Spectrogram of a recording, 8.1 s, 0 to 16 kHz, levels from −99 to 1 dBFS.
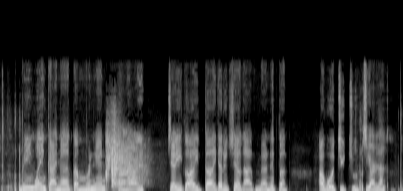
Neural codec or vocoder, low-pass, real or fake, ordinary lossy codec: codec, 24 kHz, 1 kbps, SNAC; 10.8 kHz; fake; MP3, 96 kbps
